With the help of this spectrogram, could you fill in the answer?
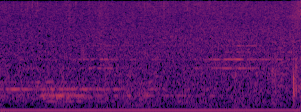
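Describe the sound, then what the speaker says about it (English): Steady rain falls in the survival building game Enshrouded, a constant faint hiss throughout with a low hum underneath and a few soft tonal game sounds. "It's raining."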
